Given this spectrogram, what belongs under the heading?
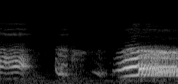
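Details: Baby crying after waking up, during a power cut while being urged to cry louder: short cries with gasping pauses building to a loud, sustained wail; vigorous infant crying.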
